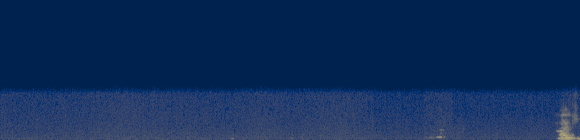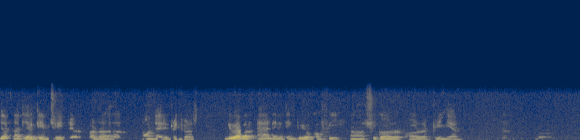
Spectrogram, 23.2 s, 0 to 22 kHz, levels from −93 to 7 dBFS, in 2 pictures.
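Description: The echo canceller likely mistook overlapping talk for loudspeaker echo and turned this side down. The result is speech suppressed in double talk, heard as the speech dipping in level or breaking up at 11.09, 11.52, 12.35, 13.82, 16.43 and 17.03 s. The deepest cuts, about 15 to 20 dB, fall between 11.09 and 15.54 s, while the last two are only slight dips.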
